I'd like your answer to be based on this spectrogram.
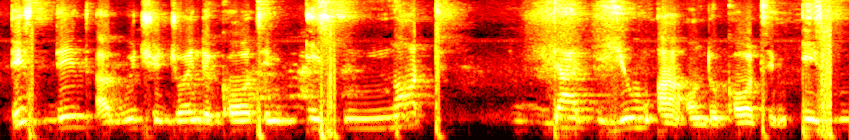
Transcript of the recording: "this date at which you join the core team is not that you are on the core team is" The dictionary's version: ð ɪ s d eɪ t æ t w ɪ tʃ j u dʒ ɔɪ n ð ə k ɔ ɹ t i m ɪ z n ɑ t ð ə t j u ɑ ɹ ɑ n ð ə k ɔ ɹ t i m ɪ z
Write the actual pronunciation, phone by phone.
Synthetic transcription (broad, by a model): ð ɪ s d eɪ t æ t w ɪ tʃ j u dʒ ɔɪ n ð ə k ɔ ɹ t i m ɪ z n ɑ t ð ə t j u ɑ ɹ ɑ n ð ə k ɔ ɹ t i m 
